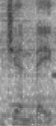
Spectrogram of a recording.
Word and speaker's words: djembe: According to legend, this very djembe belonged to a learned drummer from Senegal who can speak with the dead by rhythmically beating it. The D is silent.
